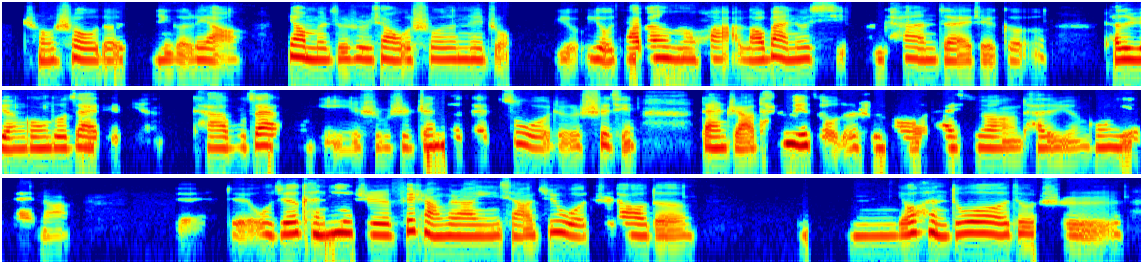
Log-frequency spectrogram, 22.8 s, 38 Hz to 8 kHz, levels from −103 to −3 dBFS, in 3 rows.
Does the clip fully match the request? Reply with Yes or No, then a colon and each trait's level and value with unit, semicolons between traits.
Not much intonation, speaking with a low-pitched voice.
No: narrow, 2.1 semitones; high, 215 Hz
